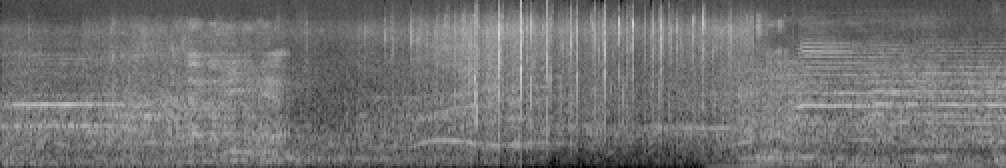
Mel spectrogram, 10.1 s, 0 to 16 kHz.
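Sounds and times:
hand claps in a large hall: 3.6 - 7.7.

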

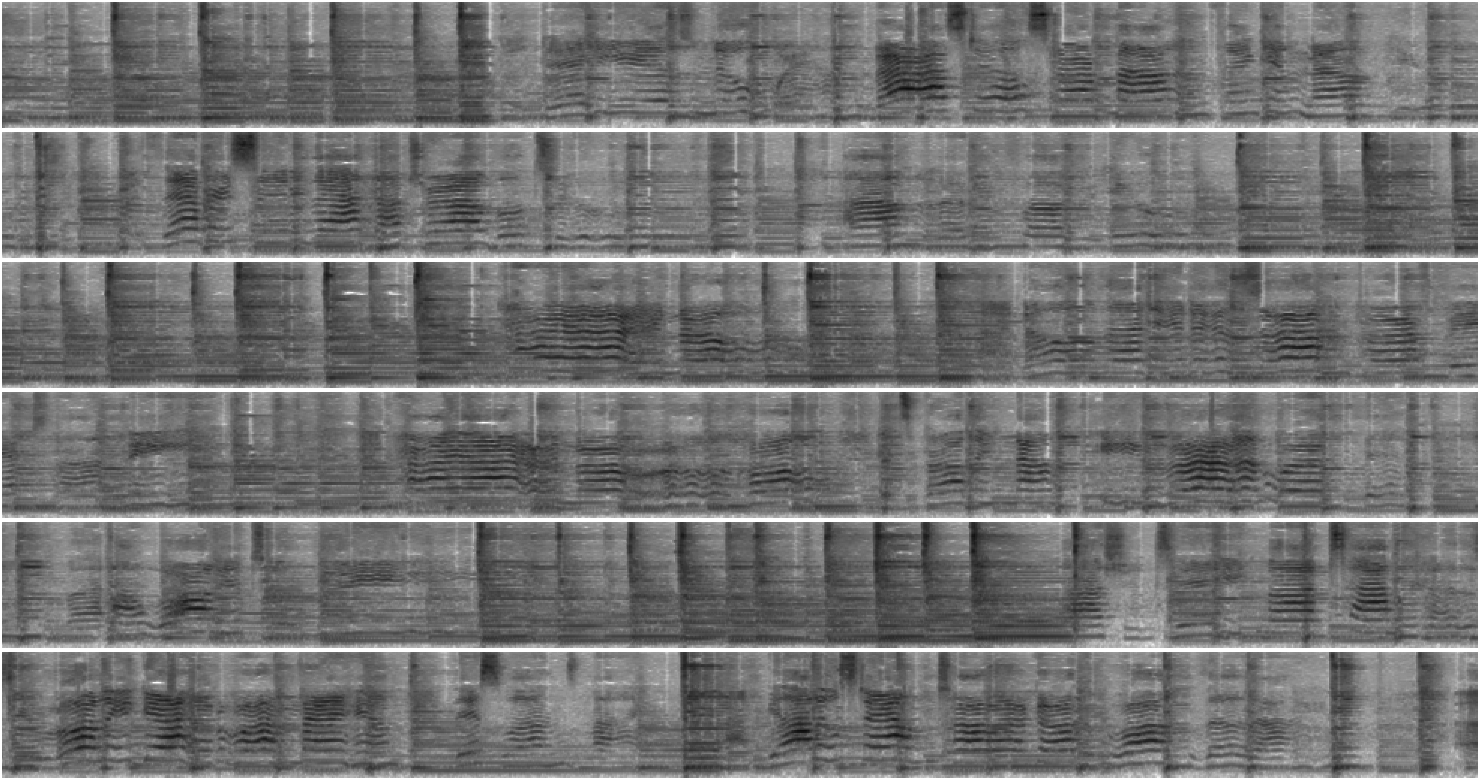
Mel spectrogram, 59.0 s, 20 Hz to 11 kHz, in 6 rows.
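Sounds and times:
woman singing: 0.0 - 44.5, 45.5 - 59.0
strummed acoustic guitar: 0.0 - 59.0.

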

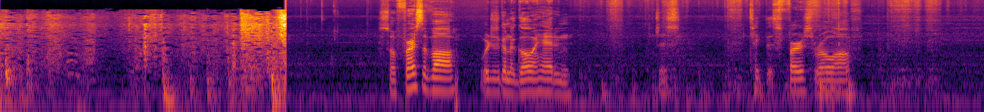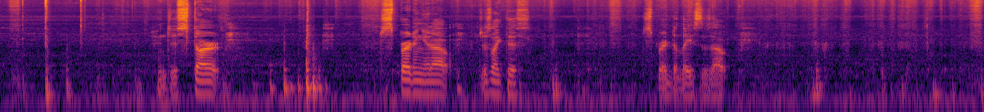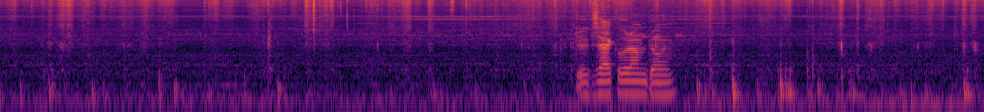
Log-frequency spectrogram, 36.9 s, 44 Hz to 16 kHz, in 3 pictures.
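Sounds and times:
low steady hum: 0.0 - 36.9
shoelaces rustling through eyelets: 3.6 - 36.9.

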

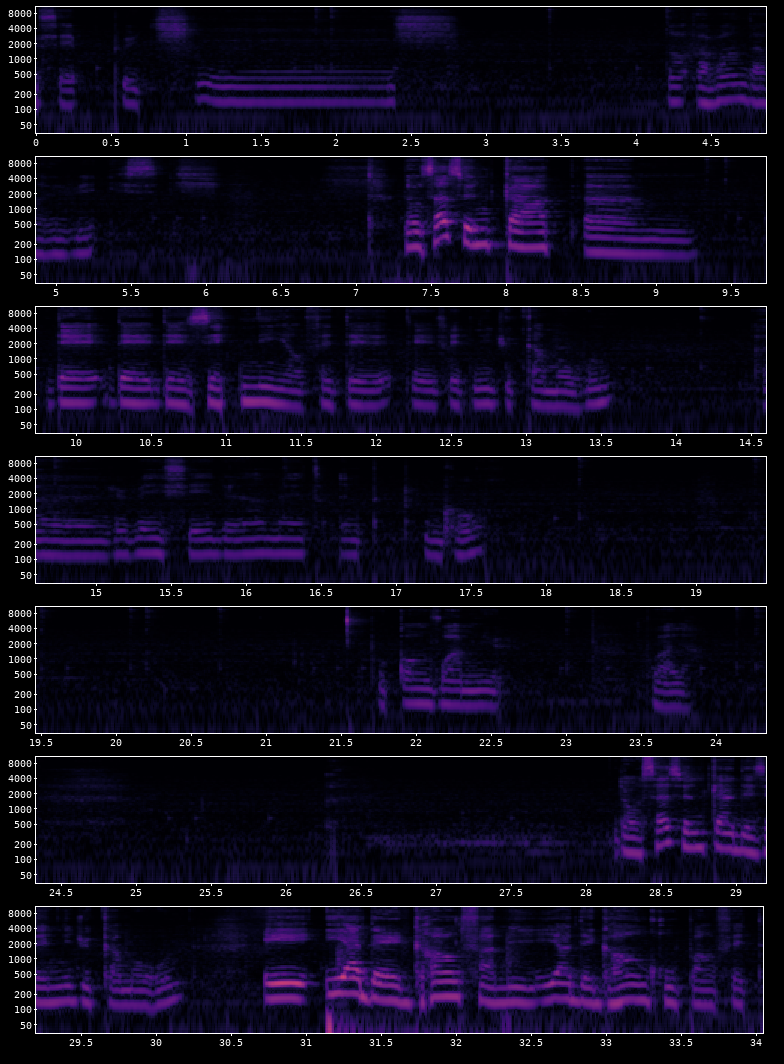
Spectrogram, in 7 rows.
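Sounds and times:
faint computer clicks: 1.7 - 2.4, 9.2 - 10.2, 12.6 - 13.2, 14.1 - 14.8, 19.3 - 21.8, 23.0 - 24.4.

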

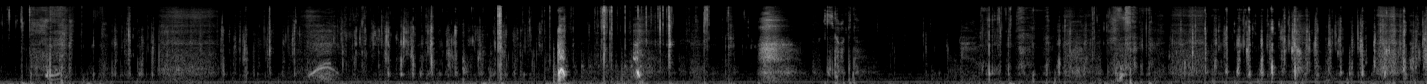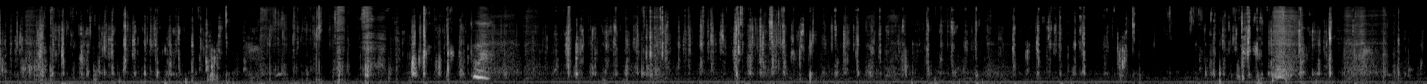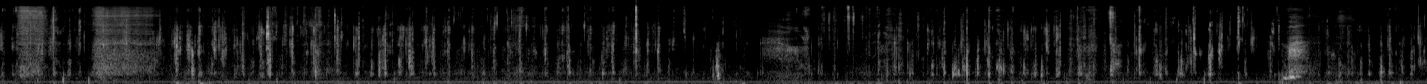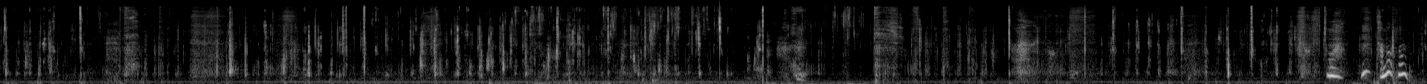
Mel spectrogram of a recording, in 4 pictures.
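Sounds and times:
person chewing with crunches: 0.0 - 57.0.

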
